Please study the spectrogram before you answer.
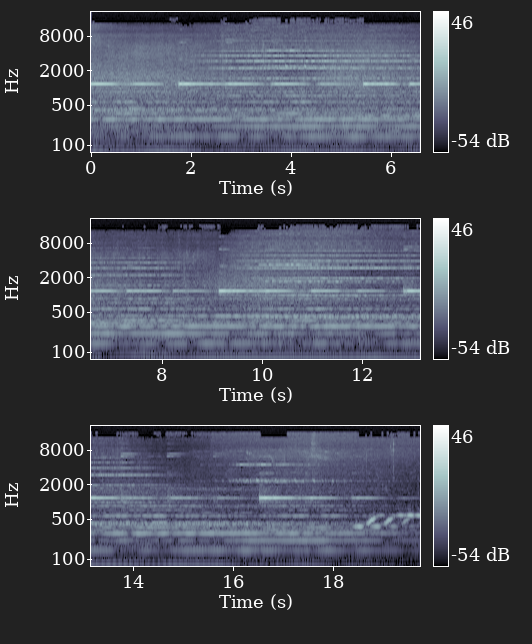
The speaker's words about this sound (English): And now let's listen to man-made music's sound design concept of a hospital using harmonious tones instead of traditional alarms.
